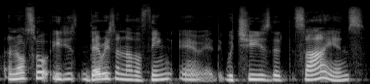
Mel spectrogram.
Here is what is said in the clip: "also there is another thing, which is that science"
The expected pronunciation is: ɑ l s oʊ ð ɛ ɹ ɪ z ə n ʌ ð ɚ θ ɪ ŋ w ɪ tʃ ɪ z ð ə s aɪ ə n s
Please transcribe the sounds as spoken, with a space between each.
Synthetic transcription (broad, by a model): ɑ l s oʊ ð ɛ ɹ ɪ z ə n ʌ ð ɚ θ ɪ ŋ w ɪ tʃ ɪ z ð ə s aɪ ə n s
